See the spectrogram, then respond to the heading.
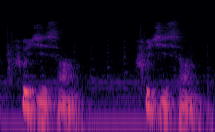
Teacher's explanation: that is a good example of the bilabial fricative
